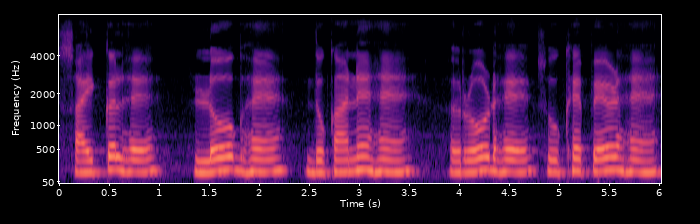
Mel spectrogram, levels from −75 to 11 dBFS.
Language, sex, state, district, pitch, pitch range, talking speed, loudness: Hindi, female, Chhattisgarh, Balrampur, 170 Hz, 160-180 Hz, 110 wpm, -18 LUFS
